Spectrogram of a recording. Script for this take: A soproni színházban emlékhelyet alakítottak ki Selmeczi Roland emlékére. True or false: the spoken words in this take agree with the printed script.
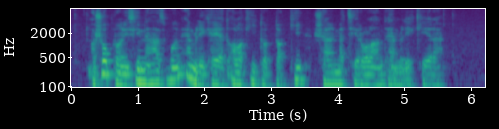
true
